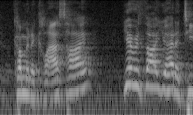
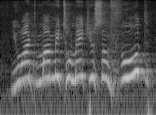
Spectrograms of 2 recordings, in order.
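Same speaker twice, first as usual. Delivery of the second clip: high, coddling mommy voice; imitated mom; 10 semitones higher than usual. Mom to stoned son offering food, high-voiced. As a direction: offer it in a pitched-up mother voice. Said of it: "So she'd be like".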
